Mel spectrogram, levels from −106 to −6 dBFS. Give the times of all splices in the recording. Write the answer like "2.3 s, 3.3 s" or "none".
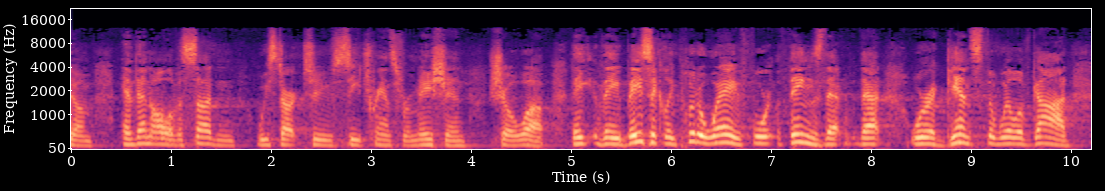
none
